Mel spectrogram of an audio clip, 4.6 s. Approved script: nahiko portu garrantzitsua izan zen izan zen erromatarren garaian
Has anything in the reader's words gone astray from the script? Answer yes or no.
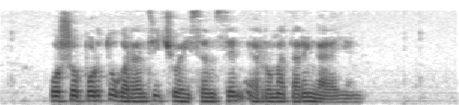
yes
